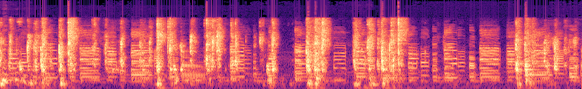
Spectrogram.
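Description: Loud typing on a computer keyboard: many rapid, sharp keystrokes clatter in a dense, uneven stream, with brief pauses between bursts.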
